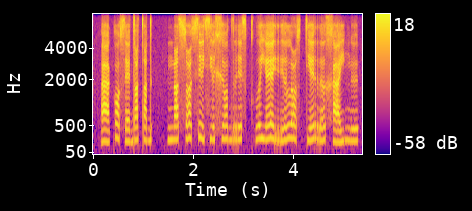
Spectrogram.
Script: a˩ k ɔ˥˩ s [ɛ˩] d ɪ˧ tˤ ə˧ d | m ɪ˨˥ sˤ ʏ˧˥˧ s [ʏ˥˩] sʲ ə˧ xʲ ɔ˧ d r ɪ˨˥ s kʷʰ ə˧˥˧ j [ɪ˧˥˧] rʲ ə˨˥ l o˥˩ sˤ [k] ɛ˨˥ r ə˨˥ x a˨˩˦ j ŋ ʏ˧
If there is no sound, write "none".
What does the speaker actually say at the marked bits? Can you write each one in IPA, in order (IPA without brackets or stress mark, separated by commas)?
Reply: ɛ˩, ɪ˥˩, ɛ˧˥˧, tʲ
